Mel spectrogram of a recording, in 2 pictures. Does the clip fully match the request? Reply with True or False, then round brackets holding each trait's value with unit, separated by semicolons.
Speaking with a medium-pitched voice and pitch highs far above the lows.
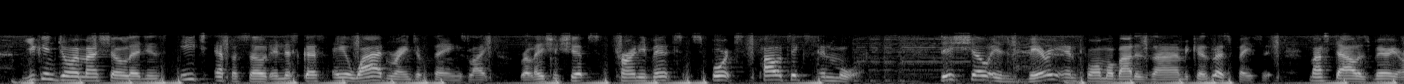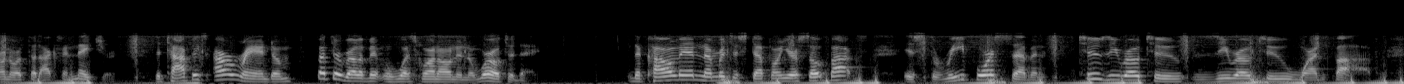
True (145 Hz; 7.6 semitones)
